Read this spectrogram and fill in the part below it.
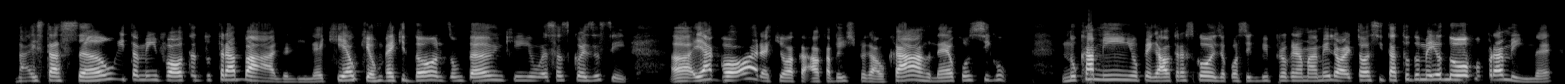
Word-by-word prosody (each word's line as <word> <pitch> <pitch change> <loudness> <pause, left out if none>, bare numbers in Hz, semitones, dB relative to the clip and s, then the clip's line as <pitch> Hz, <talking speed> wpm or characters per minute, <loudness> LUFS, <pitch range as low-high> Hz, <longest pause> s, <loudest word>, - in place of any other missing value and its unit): da 160 0 -12
estação, 180 +4 +1
e 225 - -7
também 210 -2 -5
em - - -12
volta 195 +1 +1
do 205 +2 -20
trabalho, 195 -10 +3
ali. 125 0 -17 0.2
Que 190 +7 -1
é - - +4
o 200 - -3
que? - - -1
Um 165 - -8
McDonald's, 185 +1 0
um 175 +1 -9
Dunkin, 185 +1 -1
um 175 -1 -10
essas 195 +3 -9
coisas 190 +2 -6
assim. 135 -9 -15 0.4
Ah, 160 +1 +3
e - - +3
agora 220 +2 +3
que - - -9
eu 155 - 0
aca 155 - -2
acabei 145 +3 -2
de 165 - -14
pegar 155 -4 -4
o 125 - -9
carro, 185 +3 +4
né, 160 +2 -1
eu 175 - -3
consigo 200 +2 -11 0.6
no 190 +5 -6
caminho, 220 -3 +1
pegar 170 -3 +2
outras 185 +2 -6
coisas, 195 -4 -1
eu - - -7
consigo 165 0 -10
me 180 +2 -13
programar 175 -1 -3
melhor. 190 -3 +1
Então 195 +4 -1
assim, 195 +1 -5
está 200 -1 0
tudo 230 +3 -9
meio 220 +1 +1
novo 210 -2 +4
pra 215 0 +4
mim, 165 -12 -10
né. 130 +2 -8
185 Hz, 205 wpm, -20 LUFS, 170-205 Hz, 0.6 s, é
